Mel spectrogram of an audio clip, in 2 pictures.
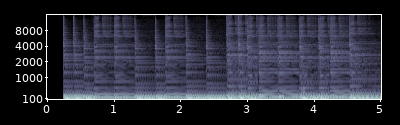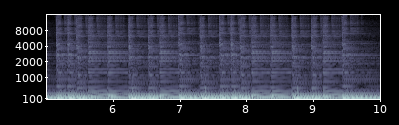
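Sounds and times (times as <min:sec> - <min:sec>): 
rock guitar exercises: 0:00.2 - 0:09.9.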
